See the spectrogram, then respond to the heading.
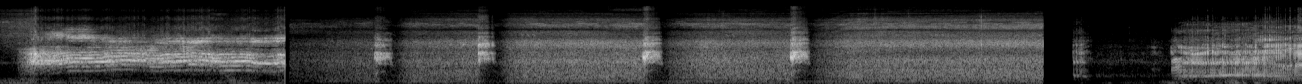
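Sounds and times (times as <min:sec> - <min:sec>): steady background hiss: 0:02.2 - 0:10.4.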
